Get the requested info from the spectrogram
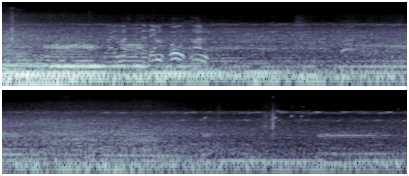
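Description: Low engine rumble, strongest at the start and fading steadily over several seconds, with faint voices briefly about one to two and a half seconds in.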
